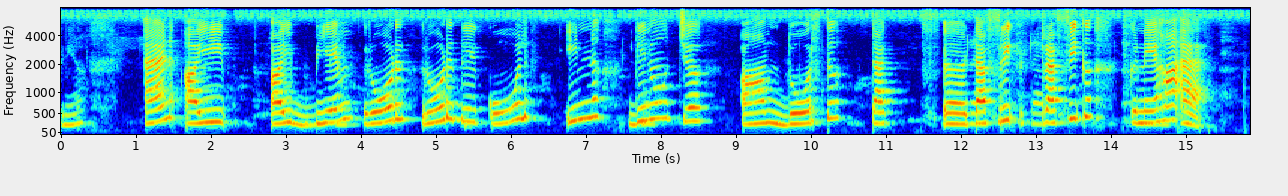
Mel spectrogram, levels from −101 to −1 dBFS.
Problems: background sounds at intervals, background conversations at intervals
